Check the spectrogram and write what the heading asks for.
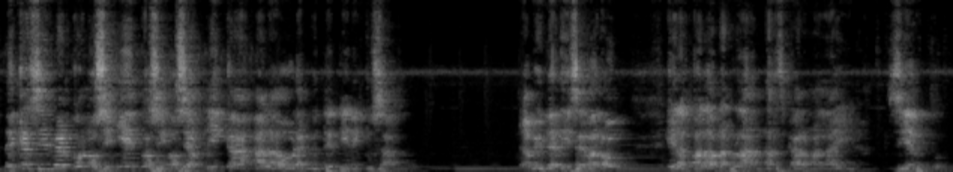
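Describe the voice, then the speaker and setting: A man preaching with force, throwing questions at his congregation. His voice sits high and comes from a distance. A strong echo fills the room while guitar plays underneath. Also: very animated, moderate pace. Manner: emphatic, asks the listeners questions. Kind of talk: sermon with congregation exchange. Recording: echoey room, far from the mic, music behind.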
